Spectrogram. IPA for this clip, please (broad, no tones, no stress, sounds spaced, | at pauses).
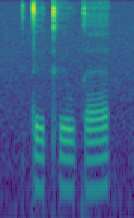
t ɨ kʰ ʉ w k ɜ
